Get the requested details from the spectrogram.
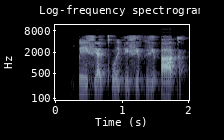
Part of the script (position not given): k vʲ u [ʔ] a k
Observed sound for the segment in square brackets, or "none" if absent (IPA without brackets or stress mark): ʔ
